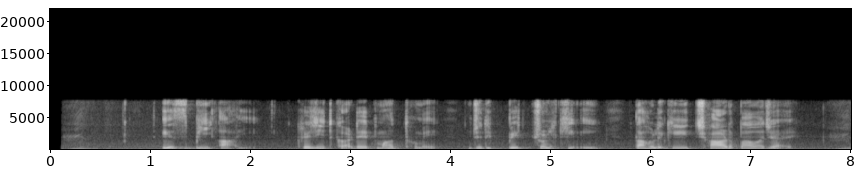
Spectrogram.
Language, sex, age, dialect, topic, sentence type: Bengali, male, 18-24, Standard Colloquial, banking, question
